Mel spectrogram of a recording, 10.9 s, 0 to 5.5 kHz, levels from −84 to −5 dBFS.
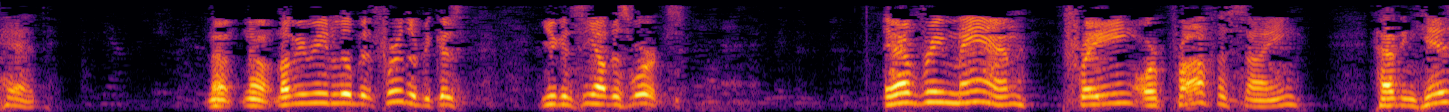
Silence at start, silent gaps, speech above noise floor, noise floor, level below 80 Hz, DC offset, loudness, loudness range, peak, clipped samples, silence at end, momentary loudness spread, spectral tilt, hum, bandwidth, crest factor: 0 s; none; 45 dB; -61 dBFS; -60 dBFS; under 0.1%; -17 LUFS; 4 LU; 0 dBFS; under 0.1%; 0 s; 12 LU; -8.5 dB/octave; none; 5 kHz; 18 dB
